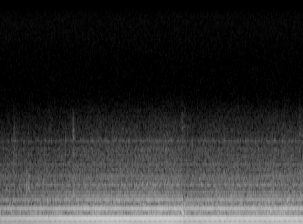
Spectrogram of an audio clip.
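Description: Steady electrical mains hum with its overtones, growing gradually louder over the first two seconds and then holding level.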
